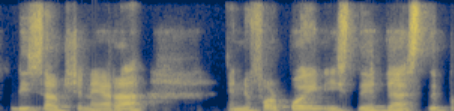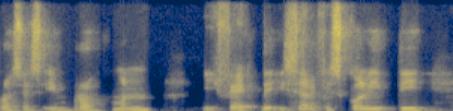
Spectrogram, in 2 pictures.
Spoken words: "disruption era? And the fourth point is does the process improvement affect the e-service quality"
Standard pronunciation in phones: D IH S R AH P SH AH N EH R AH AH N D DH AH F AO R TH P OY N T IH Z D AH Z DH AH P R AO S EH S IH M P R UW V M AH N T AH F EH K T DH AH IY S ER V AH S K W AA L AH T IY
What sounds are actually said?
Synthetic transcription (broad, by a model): D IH S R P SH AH N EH R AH AH N D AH F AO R T P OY N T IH S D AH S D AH P R AO S EH S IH M P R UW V M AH N AH F EH K T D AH IY S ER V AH S K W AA L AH T IY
